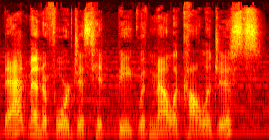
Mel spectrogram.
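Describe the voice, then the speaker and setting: An actress playing a sassy, excitable modern young woman in a comedy audio drama, blurting sarcastic remarks in casual speech. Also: deep voice, moderate pace, soft background music, natural voice.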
